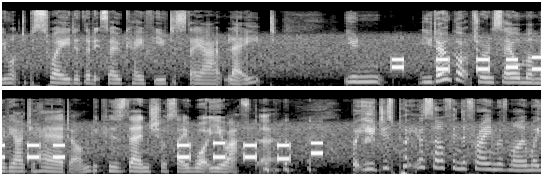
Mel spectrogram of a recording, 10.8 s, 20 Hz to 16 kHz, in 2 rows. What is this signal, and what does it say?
DTMF, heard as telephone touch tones, dialled by hand, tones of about 120 ms, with speech in English. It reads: 7447555 5652#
